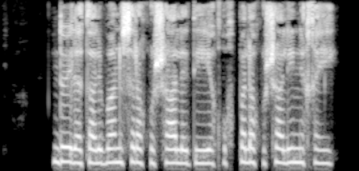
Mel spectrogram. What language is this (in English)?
Pashto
